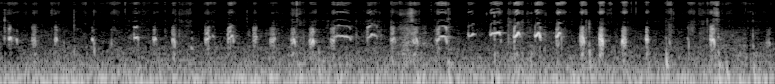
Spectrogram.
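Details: Several four-week-old Maltese puppies give rapid, overlapping short yips and squeaks. The calls are clipped and irregular, with a few longer rising whines near the end and a faint low hum underneath.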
